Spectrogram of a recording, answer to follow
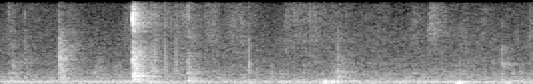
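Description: A single sharp click about half a second in as the CRT monitor's front power switch is pressed, with a few lighter ticks over a faint steady hum.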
